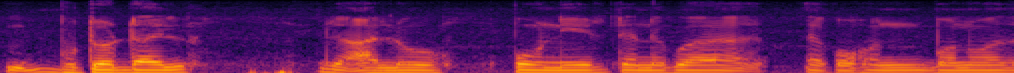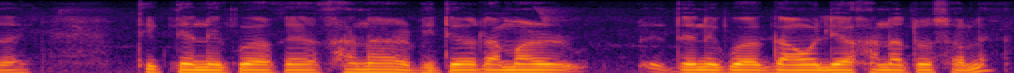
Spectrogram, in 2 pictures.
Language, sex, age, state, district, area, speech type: Assamese, male, 45-60, Assam, Darrang, rural, spontaneous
